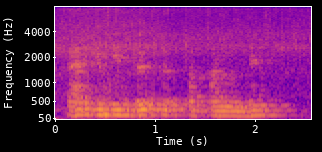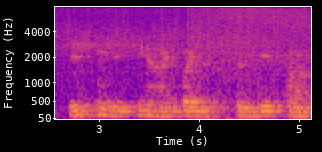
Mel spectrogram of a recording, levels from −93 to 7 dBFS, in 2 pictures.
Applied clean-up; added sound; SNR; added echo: none; Frying (food); 13 dB; reverberation time 0.9 s.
